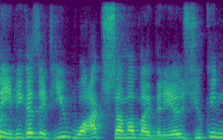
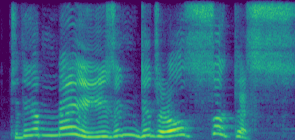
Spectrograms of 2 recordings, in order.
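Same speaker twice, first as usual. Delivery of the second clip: very high, come-one-come-all ringmaster showman call; 9 semitones higher than usual. Talking about reading books aloud, doing the come-one-come-all showman voice. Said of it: "do the come one, come all, that voice".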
